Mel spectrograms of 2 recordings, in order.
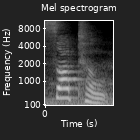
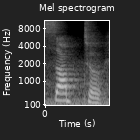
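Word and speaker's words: subtle: plumber then we have সটেল নট সফটল এটা অনেক common একটা মিস্টেক আমরা অনেকে বলে থাকি সফটল বাট দিস ইজ কারণ এখানে যে বিটা আছে বিটা কিন্তু সাইলেন্ট বিটাকে বাদ দিয়ে বলতে হবে সিমিলারলি আছে কিন্তু ভুল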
